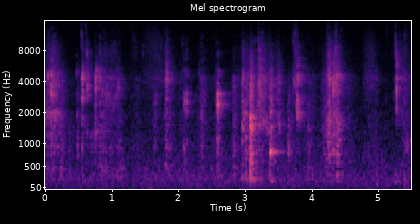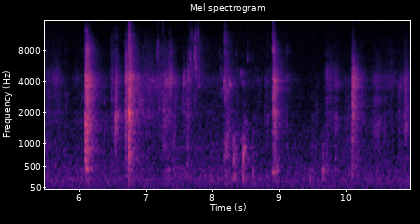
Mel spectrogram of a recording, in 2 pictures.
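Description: A person chewing a mouthful of food with wet mouth clicks and lip smacks, irregular and uneven, with a handful of louder smacks.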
